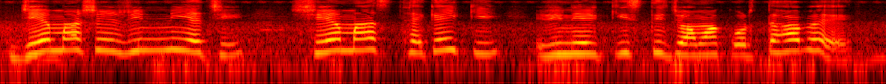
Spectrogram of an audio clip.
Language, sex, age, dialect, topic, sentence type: Bengali, female, 18-24, Northern/Varendri, banking, question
